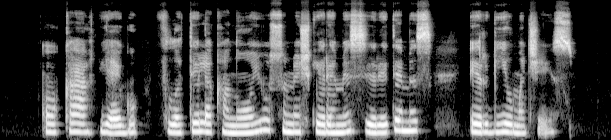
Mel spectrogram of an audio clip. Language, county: Lithuanian, Tauragė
